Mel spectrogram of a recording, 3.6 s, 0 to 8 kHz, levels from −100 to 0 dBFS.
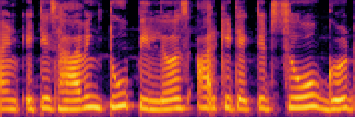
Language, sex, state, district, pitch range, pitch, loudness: English, female, Karnataka, Bangalore, 225-260 Hz, 240 Hz, -15 LUFS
